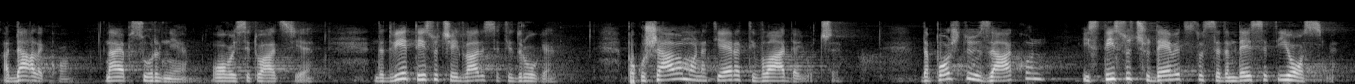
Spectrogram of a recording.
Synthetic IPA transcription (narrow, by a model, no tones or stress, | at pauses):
ad̪ale̞kʰo̞ | najapsuɾd̪nije̞̰uo̞ʋo̞jsit̪uaːt̪sḭjḛd̪ad̪ʋije̞t̪isut͡ɕeid̪ʋaːd̪eset̪id̪ɾuɡḛ | po̞kuʃaːʋamo̞nat̪jeːɾat̪iʋlˠaːd̪ajṵt͡ɕe | d̪apo̞ʃt̪ujuzaːko̞nist̪isut͡ɕud̪e̞ʋet̪st̪o̞se̞d̪amd̪e̞set̪io̞ːsme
